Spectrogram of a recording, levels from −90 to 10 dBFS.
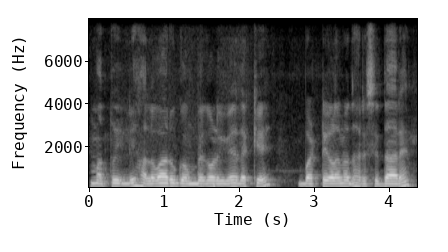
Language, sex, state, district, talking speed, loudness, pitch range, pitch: Kannada, male, Karnataka, Bidar, 95 wpm, -15 LUFS, 135-145 Hz, 140 Hz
